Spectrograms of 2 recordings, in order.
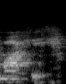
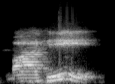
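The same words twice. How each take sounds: First: The word is said with a flat, bland tone. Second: The word is said with a distinct marked tone. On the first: "kind of bland sound mahi" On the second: "when you say mahi, it means good"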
